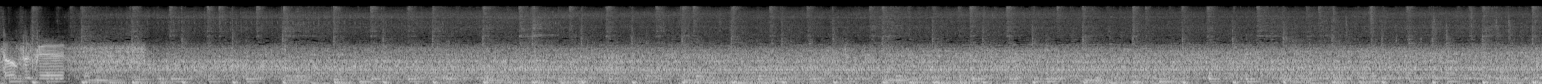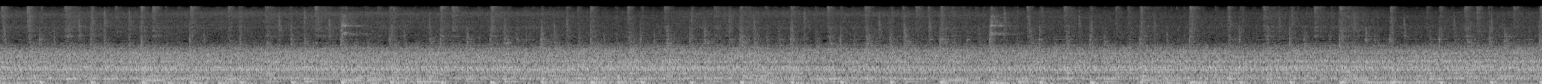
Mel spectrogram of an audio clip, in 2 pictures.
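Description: Diamond DA20 light aircraft's piston engine and propeller at full takeoff power, a loud steady drone heard inside the cockpit through the takeoff roll and initial climb.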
